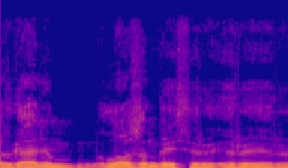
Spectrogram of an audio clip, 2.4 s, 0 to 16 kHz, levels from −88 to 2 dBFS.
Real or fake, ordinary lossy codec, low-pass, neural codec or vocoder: real; AAC, 96 kbps; 14.4 kHz; none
